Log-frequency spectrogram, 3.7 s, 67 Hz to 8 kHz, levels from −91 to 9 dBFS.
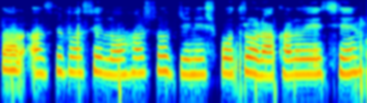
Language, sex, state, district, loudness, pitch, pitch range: Bengali, female, West Bengal, Malda, -16 LUFS, 265 Hz, 255-280 Hz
